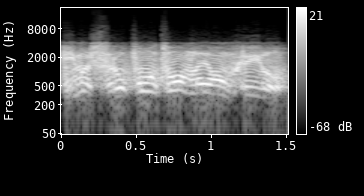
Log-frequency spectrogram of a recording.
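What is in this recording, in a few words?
Serbian left wing mood low, speech; War Thunder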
